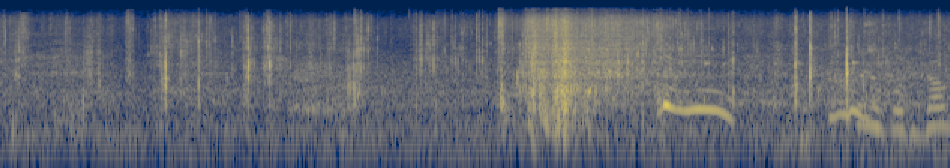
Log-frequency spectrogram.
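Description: A person wading slowly into an ice hole in a frozen lake: a few sharp cracks and clicks of ice underfoot, then sloshing water from about three seconds in, with brief voice sounds from the swimmers.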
